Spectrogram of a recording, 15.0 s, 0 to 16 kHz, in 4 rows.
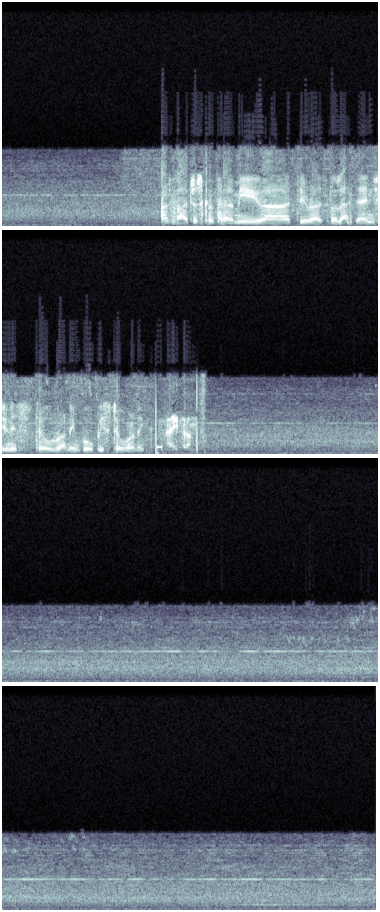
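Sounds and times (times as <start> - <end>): faint high whine: 0.0 - 15.0
radio channel hiss: 1.2 - 5.9.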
